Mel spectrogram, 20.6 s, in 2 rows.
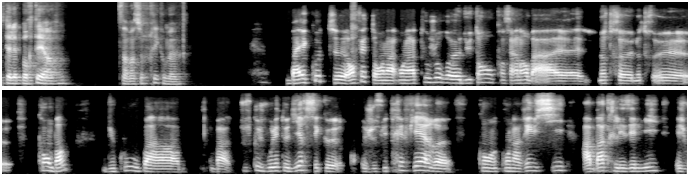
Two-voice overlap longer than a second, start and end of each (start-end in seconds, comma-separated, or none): none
